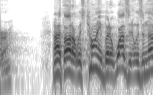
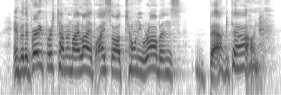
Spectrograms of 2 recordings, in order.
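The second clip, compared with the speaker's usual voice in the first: plain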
